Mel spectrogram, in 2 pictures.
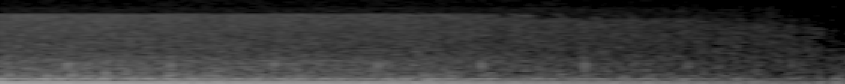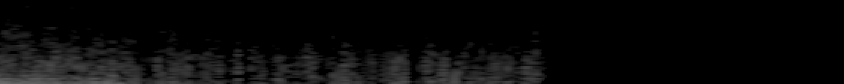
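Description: An acoustic guitar chord rings out and slowly fades away.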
